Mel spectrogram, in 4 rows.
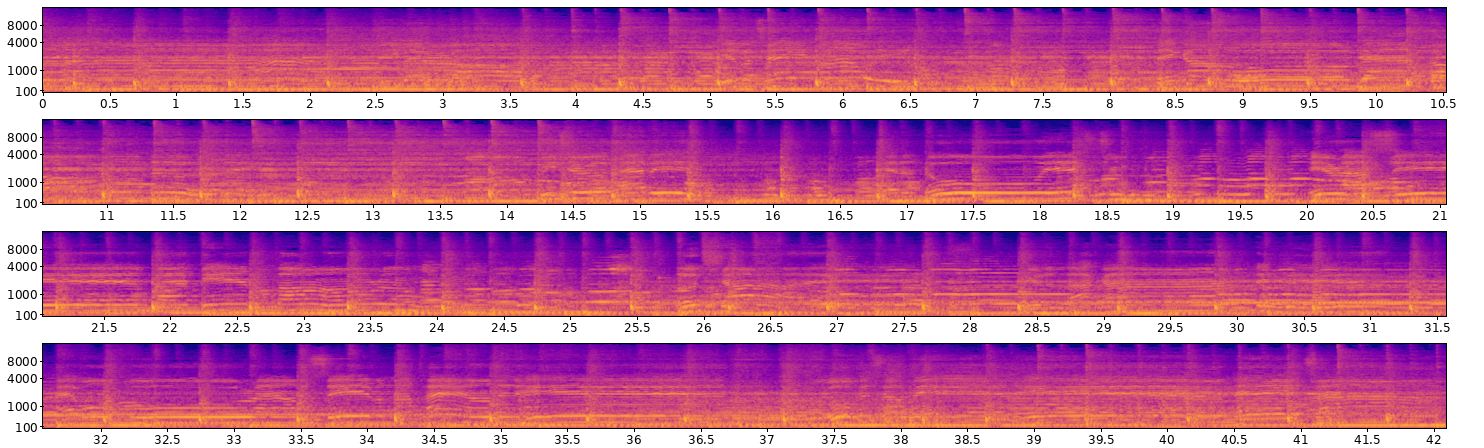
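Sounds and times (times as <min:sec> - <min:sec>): acoustic guitar: 0:00.0 - 0:42.0
bass guitar: 0:00.0 - 0:42.0
drum kit beat: 0:00.0 - 0:42.0
electric guitars: 0:00.0 - 0:42.0
sliding melodic lead line: 0:00.0 - 0:42.0
fiddle: 0:18.2 - 0:42.0.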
